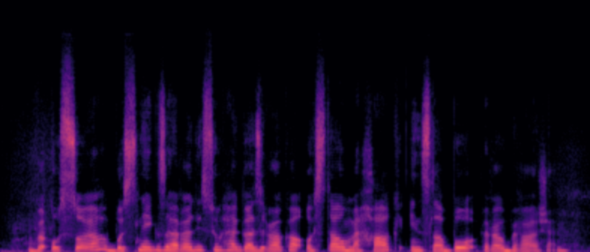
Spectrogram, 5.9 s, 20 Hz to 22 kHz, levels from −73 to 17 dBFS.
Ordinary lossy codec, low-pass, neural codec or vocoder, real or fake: none; 19.8 kHz; codec, 44.1 kHz, 7.8 kbps, DAC; fake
